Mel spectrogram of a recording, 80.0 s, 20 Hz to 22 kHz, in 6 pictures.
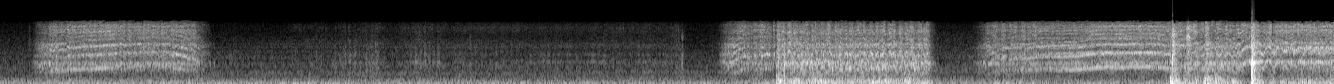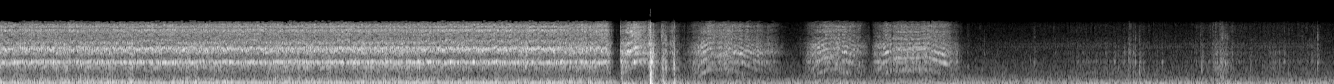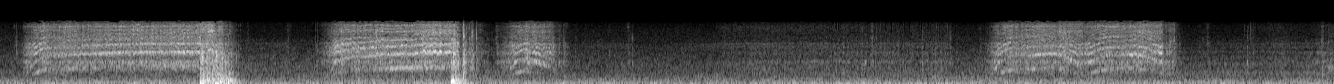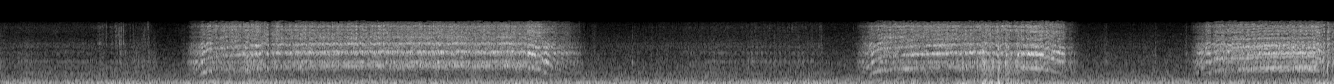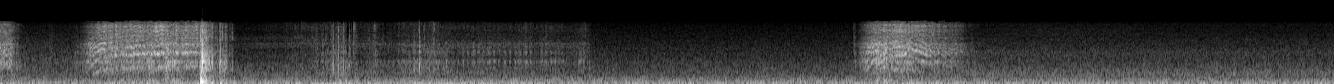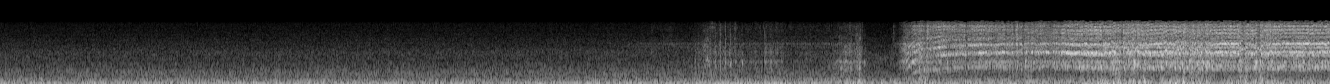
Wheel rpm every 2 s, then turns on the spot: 130, 20, 20, 60, 150, 190, 250, 270, 270, 240, 70, 50, 10, 100, 110, 130, 10, 20, 110, 50, 30, 190, 160, 30, 130, 70, 120, 120, 10, 10, 10, 40, 0, 0, 0, 0, 10, 30, 210, 210.
2-6 22-26 28-30 32-36 38-40 46-48 50-52 56-60 72-74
